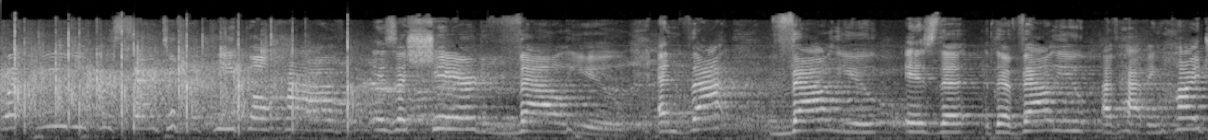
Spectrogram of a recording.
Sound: applause

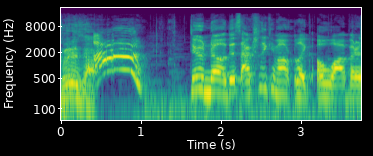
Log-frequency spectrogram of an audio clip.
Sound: screams

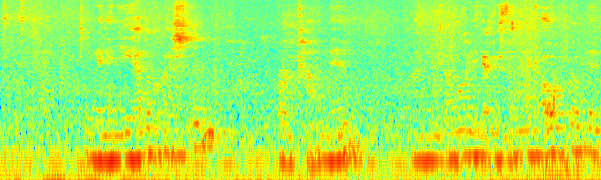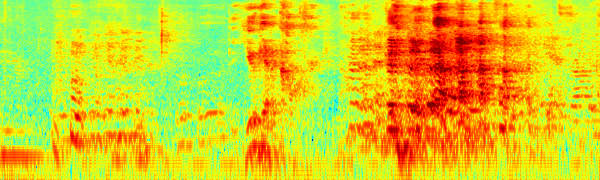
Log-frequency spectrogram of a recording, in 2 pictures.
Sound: laughter

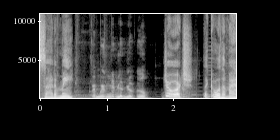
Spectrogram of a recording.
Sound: George mumbling

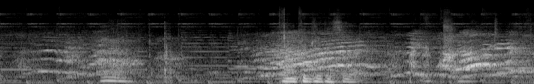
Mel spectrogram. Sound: gasps

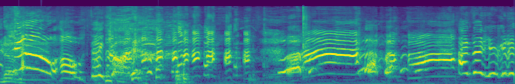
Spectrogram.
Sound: group laughs

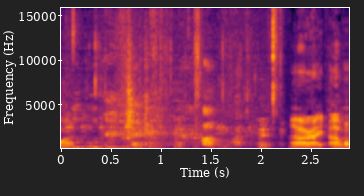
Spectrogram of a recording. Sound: laughing

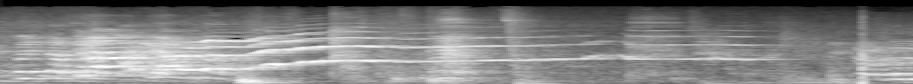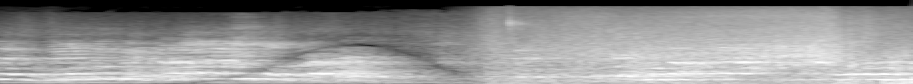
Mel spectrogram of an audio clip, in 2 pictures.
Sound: dad, distorted voices

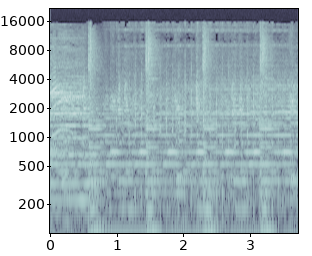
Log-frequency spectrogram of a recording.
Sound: crowd shouting; helicopter blades whirring; suspenseful music

